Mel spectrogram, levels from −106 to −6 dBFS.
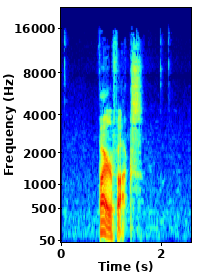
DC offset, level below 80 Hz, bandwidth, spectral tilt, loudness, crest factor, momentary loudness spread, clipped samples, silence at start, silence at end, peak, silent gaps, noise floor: under 0.1%; -58 dBFS; 14.5 kHz; -5.5 dB/octave; -19 LUFS; 22 dB; 18 LU; under 0.1%; 0.8 s; 1.05 s; -2 dBFS; none; -67 dBFS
